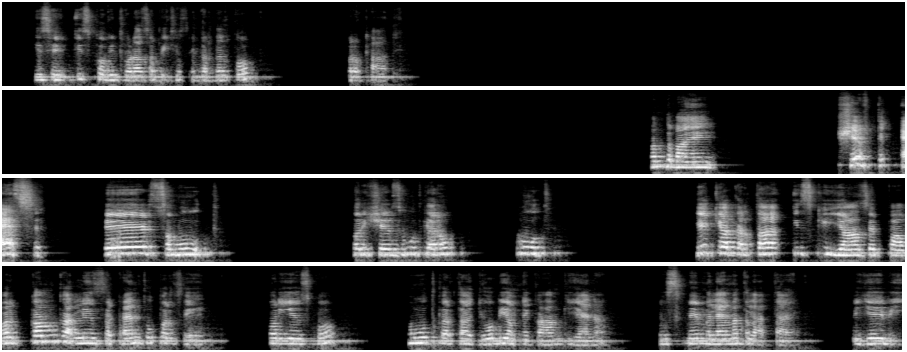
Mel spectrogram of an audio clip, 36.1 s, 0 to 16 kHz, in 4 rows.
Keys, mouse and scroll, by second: 0.1 click, 7.8 alt+click, 10.7 click, 16.4 1, 26.5 click, 31.0 alt+space, 31.4 alt+click, 34.5 alt+click.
